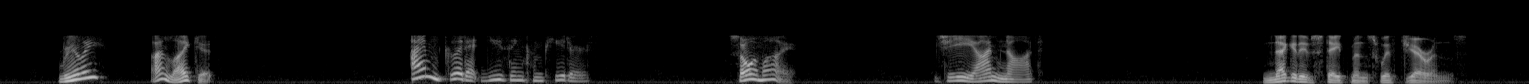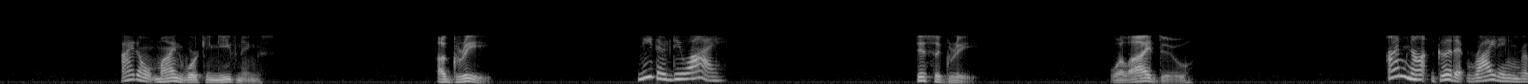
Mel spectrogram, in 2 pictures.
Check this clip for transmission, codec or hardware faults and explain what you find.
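No transmission, codec or hardware faults can be heard in this clip. The audio reaches the listener over a call path whose narrowband codec leaves nothing above 4 kHz, which fits G.711 mu-law at 64 kbps.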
